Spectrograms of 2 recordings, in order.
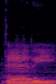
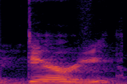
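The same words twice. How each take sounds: First: The R sounds tapped, close to a D. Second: The R is a plain, smooth R sound. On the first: "the R is more of a D sound" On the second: "So we would say dairy"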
